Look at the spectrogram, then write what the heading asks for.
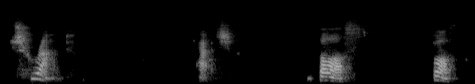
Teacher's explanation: Do bath and trap have the same vowel? No, not in London.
